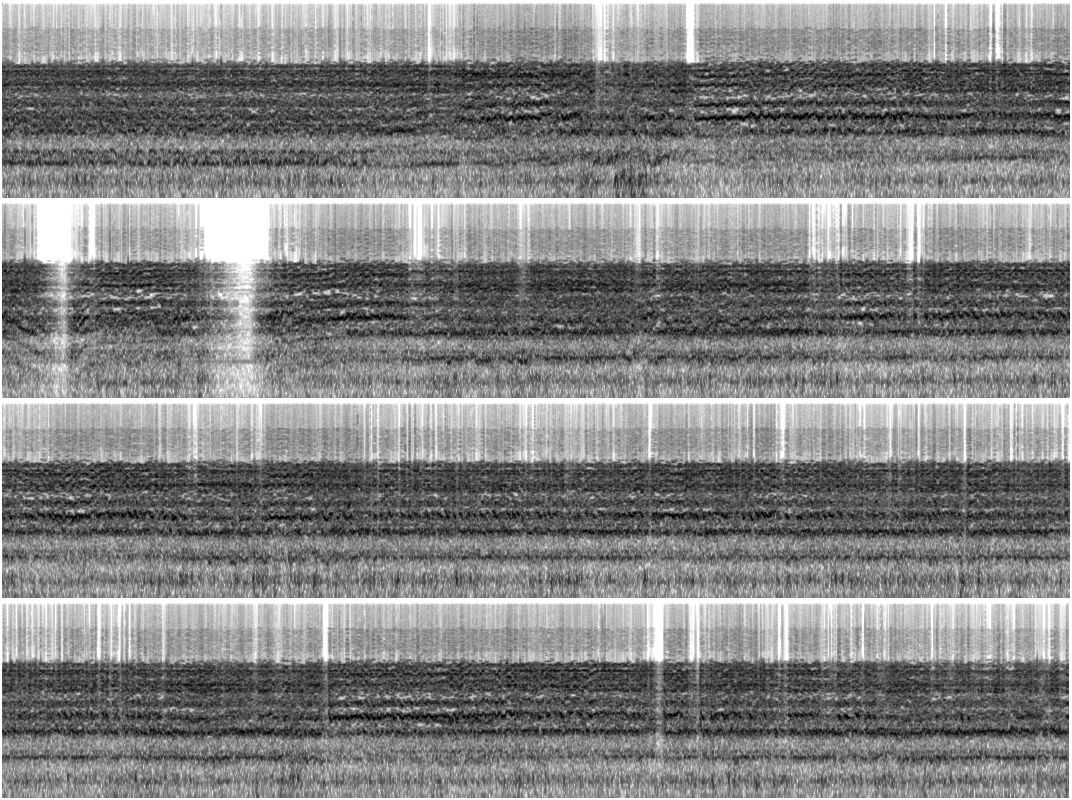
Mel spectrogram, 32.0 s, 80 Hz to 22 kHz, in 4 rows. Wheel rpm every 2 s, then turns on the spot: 160, 170, 210, 210, 140, 150, 210, 220, 220, 230, 230, 230, 230, 220, 230, 230.
none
